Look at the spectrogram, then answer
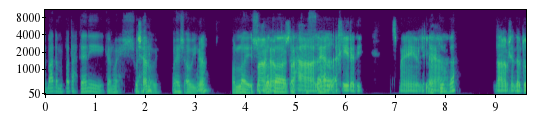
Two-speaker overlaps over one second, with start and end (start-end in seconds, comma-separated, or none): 4.2-5.9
